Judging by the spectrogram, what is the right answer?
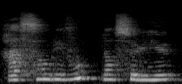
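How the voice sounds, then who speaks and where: A woman leading a guided yoga nidra meditation as an instructor, in measured short phrases with long pauses. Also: on the high side, little pitch movement, mellow. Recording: roomy echo, distant microphone.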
